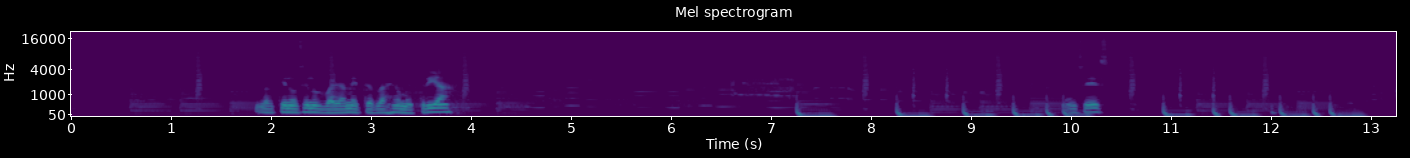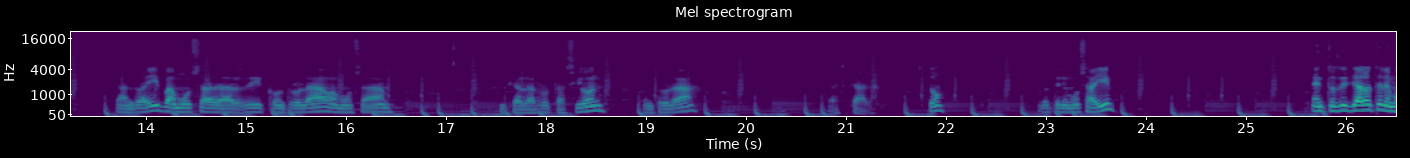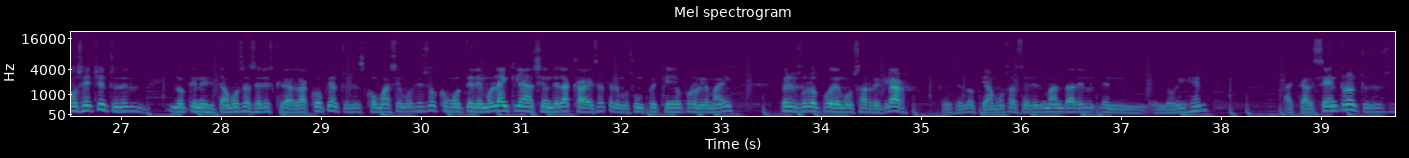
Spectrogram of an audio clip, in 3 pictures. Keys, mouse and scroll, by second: 0.4-3.1 drag, 4.4 KP_7, 5.6-7.2 drag, 7.8 click, 10.6 scroll up 1, 11.1 middle click, 11.9-12.7 scroll up 1, 12.8-13.3 shift+middle drag, 15.3 ctrl+a, 17.7 ctrl+a, 17.8 ctrl+a, 22.5-23.0 scroll down 1, 23.0-23.7 scroll down 2, 23.9-24.5 shift+middle drag, 26.3 click.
